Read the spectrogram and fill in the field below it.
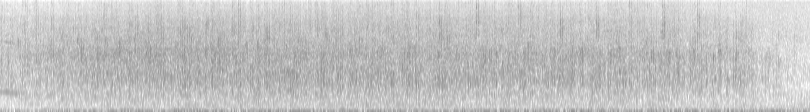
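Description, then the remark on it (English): A crowd breaks into a round of applause, a dense, steady wash of many hands clapping at even loudness for about eight seconds before easing slightly at the end, applause thanking the CEO and staff of a history center. “Can we please give them a huge round of applause?”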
